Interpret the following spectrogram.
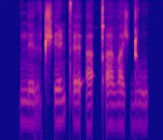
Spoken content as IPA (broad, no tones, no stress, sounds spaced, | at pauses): n̪ e r t͡ʃʼ e ɳ tʼ ɛ ʔ a ʔ qʼ ɛ β a ʃ ɖ u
